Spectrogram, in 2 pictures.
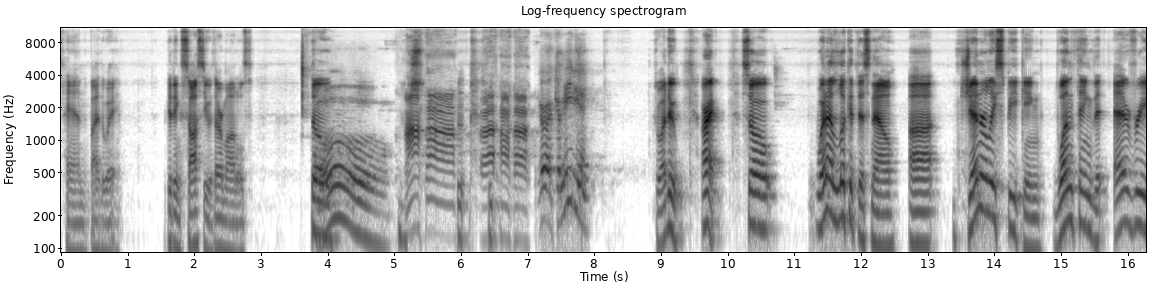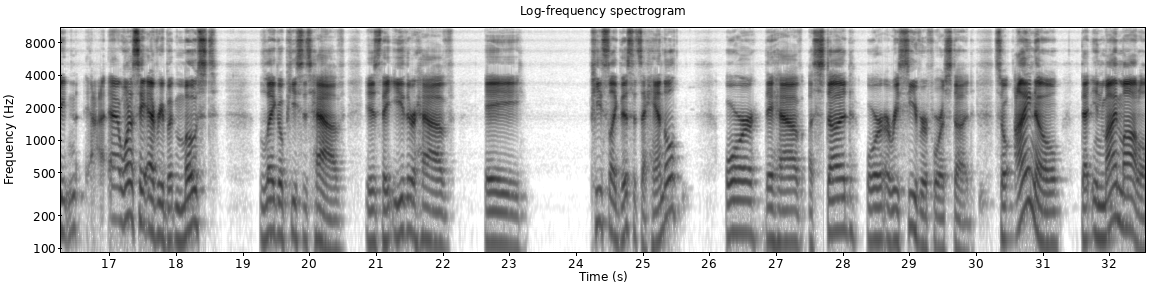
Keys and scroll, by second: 1.3 space.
